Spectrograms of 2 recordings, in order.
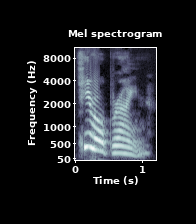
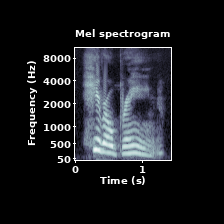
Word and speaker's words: Herobrine: friends in discord that it's supposed to be pronounced herobrine and not hero brain so i'll be judging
